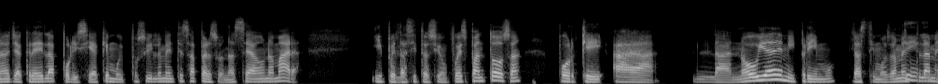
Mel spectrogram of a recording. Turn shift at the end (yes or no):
no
